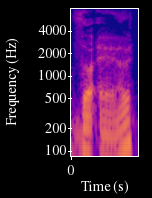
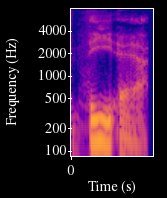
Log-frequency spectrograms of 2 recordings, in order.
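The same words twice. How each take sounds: First: 'The' has a short, reduced 'thuh' vowel. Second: 'The' has a long 'thee' vowel. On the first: The speaker calls it wrong. "it's not the air" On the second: The speaker calls it right. "It's the air"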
